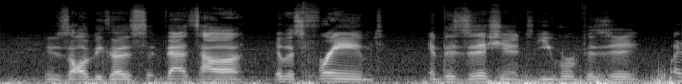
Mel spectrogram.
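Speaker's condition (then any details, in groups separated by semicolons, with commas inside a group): Multiple sclerosis; affects fingers; sometimes hard to breathe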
